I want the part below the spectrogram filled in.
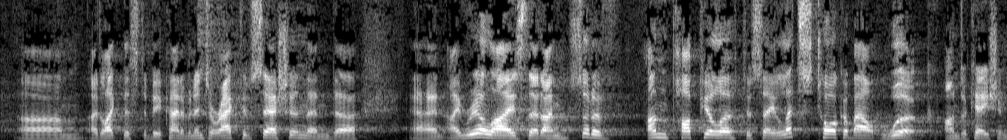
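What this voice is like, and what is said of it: Northern English accent with American influence. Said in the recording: “So I'm going to explain my accent. I was born, grew up in the northeast of England, spent a bunch of time in London ... the rest of my time in Boston ... that's the Boston accent. I say, yeah, it's the original Boston accent.”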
